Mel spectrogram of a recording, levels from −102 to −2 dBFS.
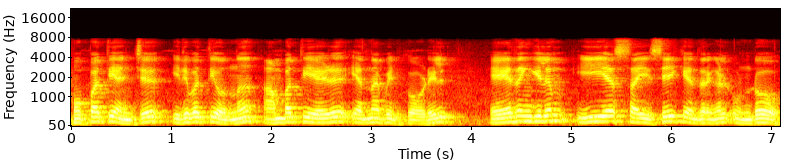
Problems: background sounds at intervals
